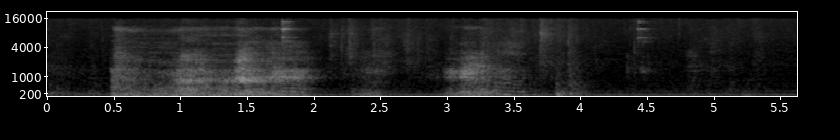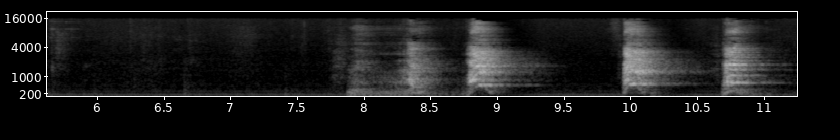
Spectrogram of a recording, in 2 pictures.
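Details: Four-month-old female Catahoula Leopard Dog puppy indoors in a bathroom, barking at her reflection in the mirror; low growly grumbles at first, then after a pause four sharp, higher barks spaced about a second apart.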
